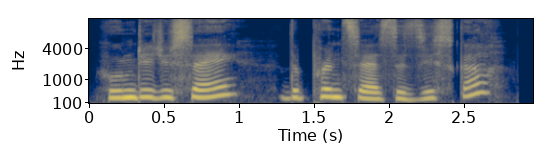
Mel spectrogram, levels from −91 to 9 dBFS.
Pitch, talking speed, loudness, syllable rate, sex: 260 Hz, 140 wpm, -16 LUFS, 3.7 syllables/s, female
